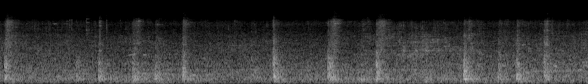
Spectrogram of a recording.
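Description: Passenger train's wheels running over the rails, heard from aboard the moving coach: a steady rumble broken by sharp, irregularly spaced clacks at the rail joints.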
